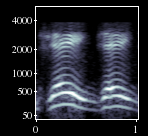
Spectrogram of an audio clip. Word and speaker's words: Jayd: Her name is I hope I'm still saying it right, Jade? Is it J-A-Y-D? It's actually Jade.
